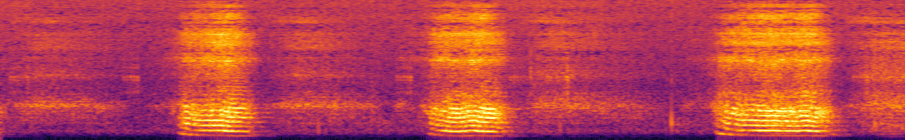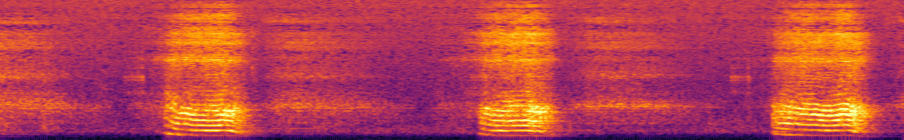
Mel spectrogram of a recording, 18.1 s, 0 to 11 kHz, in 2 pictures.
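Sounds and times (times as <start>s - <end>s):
quiet breathing: 0.0s - 18.0s
man snoring: 1.6s - 3.4s, 4.2s - 5.8s, 7.0s - 9.4s, 10.5s - 12.4s, 13.5s - 15.6s, 16.7s - 18.0s.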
